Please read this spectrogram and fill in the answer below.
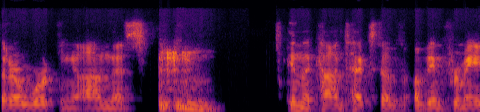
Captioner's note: clears throat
